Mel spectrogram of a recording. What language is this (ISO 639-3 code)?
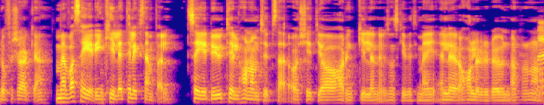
swe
